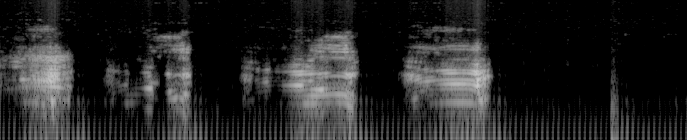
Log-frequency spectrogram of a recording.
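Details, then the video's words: Bucovina's Carpathian stags roar during the breeding season, which runs from mid-September to mid-October; here a red deer gives a harsh roar, broken grunts, then two longer rough bellows and a final short click-like grunt. "Boncănit / Carpathian stag Breeding season"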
